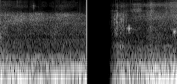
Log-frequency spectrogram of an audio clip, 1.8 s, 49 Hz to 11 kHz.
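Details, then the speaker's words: 2021 Genesis GV80 2.5 L, 33,000 km, after rear repair for a clunking noise when braking forward and reverse: test drive with steady low road rumble and no squeaks, knocks or clunks; quiet rear suspension. "right guys so I've been driving around already so far I don't hear any abnormal noise on this vehicle"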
